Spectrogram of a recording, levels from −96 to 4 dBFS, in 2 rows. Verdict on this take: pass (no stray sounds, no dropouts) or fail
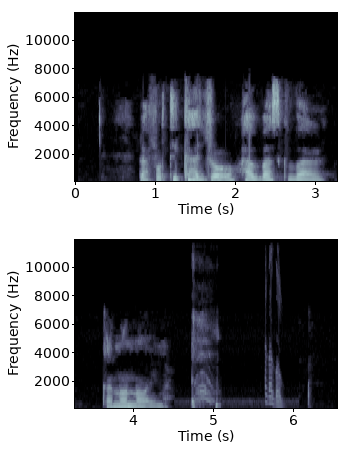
fail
